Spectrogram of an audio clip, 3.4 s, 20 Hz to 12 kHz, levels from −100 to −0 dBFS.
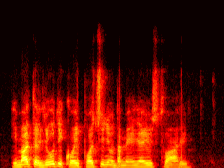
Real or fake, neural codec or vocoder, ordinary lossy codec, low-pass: real; none; Opus, 24 kbps; 7.2 kHz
